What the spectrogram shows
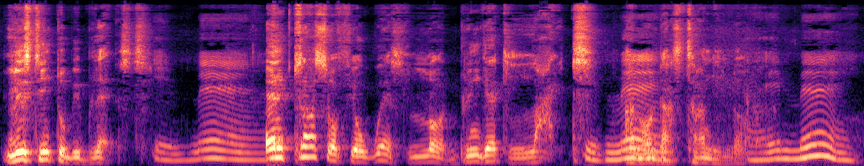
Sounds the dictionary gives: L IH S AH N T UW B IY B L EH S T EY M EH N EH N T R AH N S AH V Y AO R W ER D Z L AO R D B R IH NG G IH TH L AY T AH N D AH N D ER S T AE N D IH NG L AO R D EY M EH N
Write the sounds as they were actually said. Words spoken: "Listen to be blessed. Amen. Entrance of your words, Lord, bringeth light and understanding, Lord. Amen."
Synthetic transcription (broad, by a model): L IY S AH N T UW B IY B L EH S T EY M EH EH N T R AH N S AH F Y AO W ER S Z L AO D B R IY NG G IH T L AY T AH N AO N D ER S T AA N D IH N L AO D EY M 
